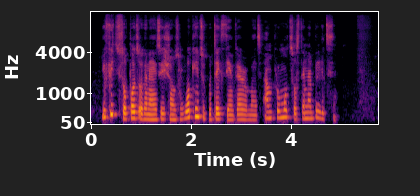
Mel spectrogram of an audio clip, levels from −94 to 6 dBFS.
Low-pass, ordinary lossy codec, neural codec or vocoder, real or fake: 14.4 kHz; AAC, 64 kbps; codec, 44.1 kHz, 7.8 kbps, Pupu-Codec; fake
